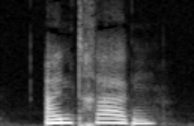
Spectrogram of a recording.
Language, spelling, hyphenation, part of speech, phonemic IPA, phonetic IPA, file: German, eintragen, ein‧tra‧gen, verb, /ˈaɪ̯nˌtʁaːɡən/, [ˈʔaɪ̯nˌtʁaːɡŋ̍], De-eintragen.ogg
- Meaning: 1. to endorse 2. to enter, to record 3. to inscribe, to enrol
